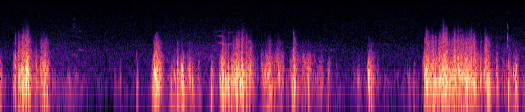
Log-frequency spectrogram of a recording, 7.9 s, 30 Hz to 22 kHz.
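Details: Tundra Bean Geese (Anser serrirostris rossicus) in Zeeland, Netherlands, in February 2012 give low, nasal honking calls in quick irregular bursts.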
